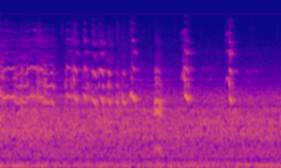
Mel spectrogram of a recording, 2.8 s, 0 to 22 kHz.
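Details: Peregrine falcon pair mating on a ledge at their Derby Cathedral nest site, 1 March 2012; short squeaky harmonic calls come in a rapid series about every half second over steady city traffic roar.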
